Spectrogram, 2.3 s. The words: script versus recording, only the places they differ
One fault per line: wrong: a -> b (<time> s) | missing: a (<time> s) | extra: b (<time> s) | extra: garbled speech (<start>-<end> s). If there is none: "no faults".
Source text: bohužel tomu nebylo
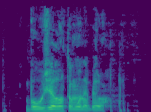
no faults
